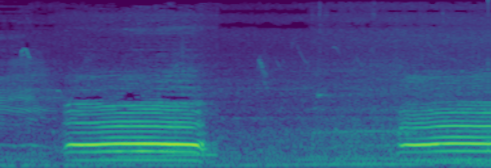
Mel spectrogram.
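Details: Village cattle walking back to their shed and calling to each other: a sustained, flat moo of about one second, a short pause, then a second identical moo beginning near the end, over low rural background noise.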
